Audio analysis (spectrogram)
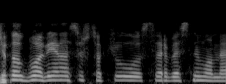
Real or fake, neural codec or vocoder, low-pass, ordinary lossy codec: fake; codec, 16 kHz in and 24 kHz out, 1.1 kbps, FireRedTTS-2 codec; 7.2 kHz; Opus, 32 kbps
